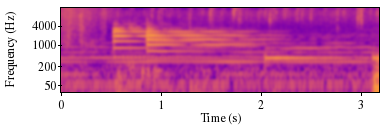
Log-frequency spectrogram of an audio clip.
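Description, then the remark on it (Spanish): Steady rain hisses throughout on a night in August 1968 at a country house in Tuscany, while a doorbell rings repeatedly at 2 a.m. with bell-like tones at uneven intervals that linger as the downpour continues underneath. “Así repetidamente, porque son las 2 de la madrugada y Francesco De Ferice, carpintero, se despierta, mira el reloj, se asoma por la ventana y fuera, bajo la lluvia, hay un niño de 6 años.”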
